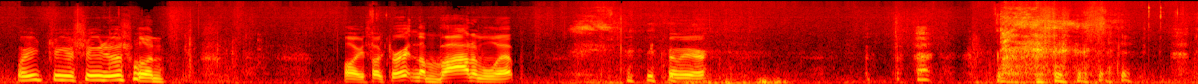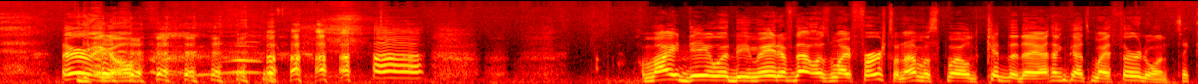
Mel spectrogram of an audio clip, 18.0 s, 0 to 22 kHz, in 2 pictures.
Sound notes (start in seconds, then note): 9.4 laughing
